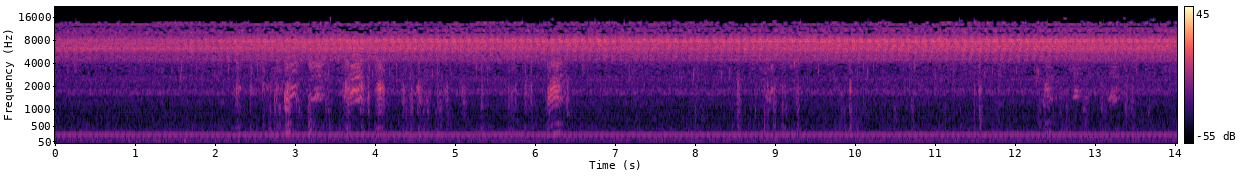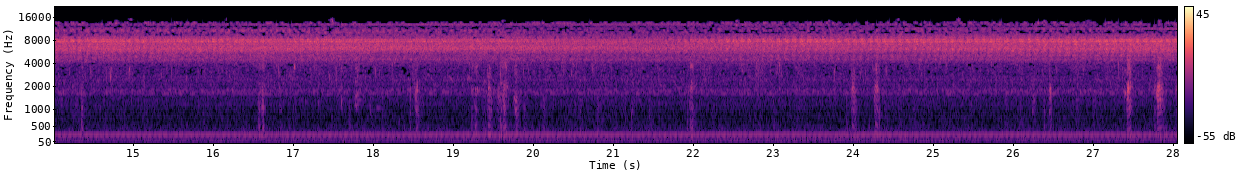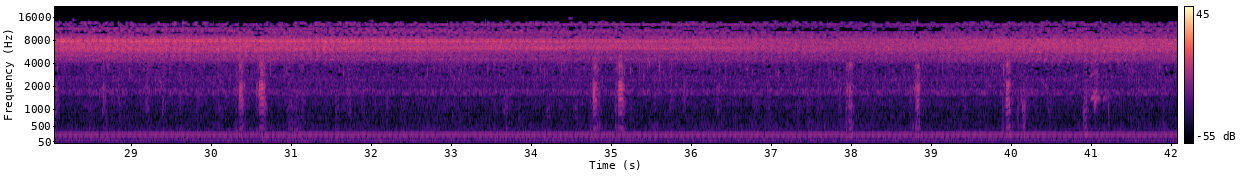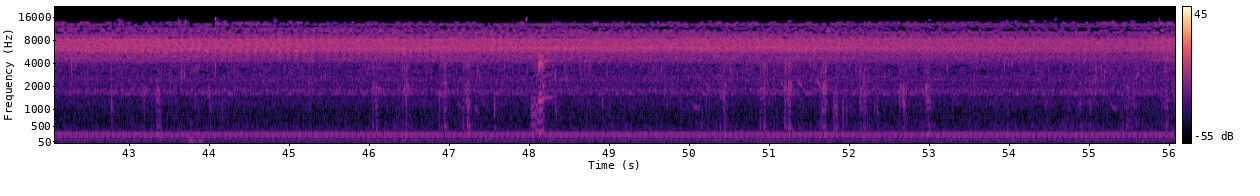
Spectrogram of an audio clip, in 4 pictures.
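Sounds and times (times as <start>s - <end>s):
steady high hiss: 0.0s - 56.0s
ducks quacking: 2.2s - 6.5s, 17.7s - 20.2s, 46.0s - 48.4s.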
